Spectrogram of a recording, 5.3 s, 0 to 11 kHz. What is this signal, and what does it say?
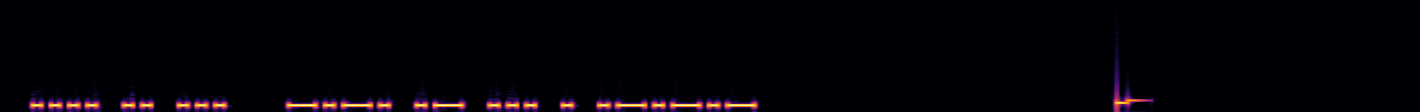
Morse code, heard as a keyed tone, about 34 wpm, 700 Hz. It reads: HIS CASE.
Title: Sentences from Top 1000 Words - Review Part 2 - 35wpm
